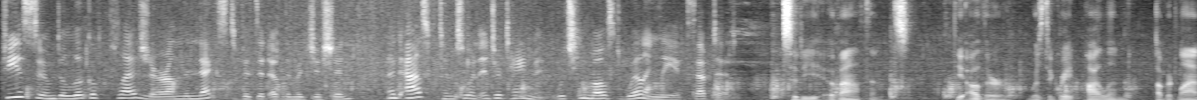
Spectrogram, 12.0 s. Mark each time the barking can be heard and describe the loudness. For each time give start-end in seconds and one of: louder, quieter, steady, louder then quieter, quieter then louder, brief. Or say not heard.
not heard.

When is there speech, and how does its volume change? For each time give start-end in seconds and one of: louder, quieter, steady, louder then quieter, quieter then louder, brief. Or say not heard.
0.0-11.9 steady.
